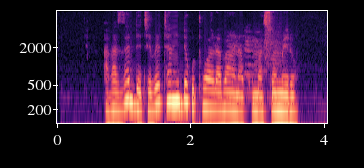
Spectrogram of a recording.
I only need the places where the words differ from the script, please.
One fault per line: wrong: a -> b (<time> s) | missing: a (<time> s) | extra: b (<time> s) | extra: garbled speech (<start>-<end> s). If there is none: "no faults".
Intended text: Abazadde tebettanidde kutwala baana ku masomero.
no faults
